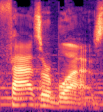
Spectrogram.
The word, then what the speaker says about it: Fazer Blast: at Bonnie ball others suggested a battle at fazer blast there are you happy I said it right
